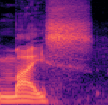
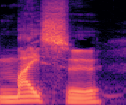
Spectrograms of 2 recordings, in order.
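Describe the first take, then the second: First: Said as one English syllable. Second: Said in Japanese style with an added final vowel. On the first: The speaker calls it wrong. "we don't say mice" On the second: The speaker calls it right. "we say maisu"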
